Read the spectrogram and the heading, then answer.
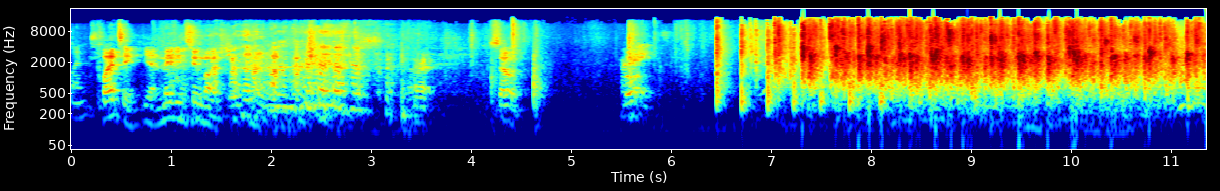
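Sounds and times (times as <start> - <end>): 
speech: 0.2 - 4.7
laughter: 1.3 - 3.3
audience clapping: 6.4 - 11.3.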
